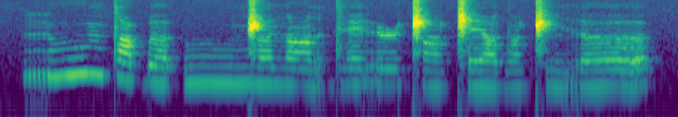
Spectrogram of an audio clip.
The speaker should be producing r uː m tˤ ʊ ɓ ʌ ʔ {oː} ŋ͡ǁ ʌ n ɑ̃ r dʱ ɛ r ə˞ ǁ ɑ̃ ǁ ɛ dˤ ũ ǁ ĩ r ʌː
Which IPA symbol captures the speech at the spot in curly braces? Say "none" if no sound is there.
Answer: uː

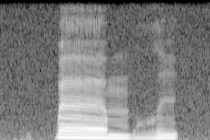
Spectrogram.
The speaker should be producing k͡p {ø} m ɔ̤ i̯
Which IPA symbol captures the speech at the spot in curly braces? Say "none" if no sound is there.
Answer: ɛ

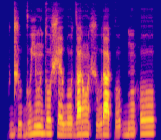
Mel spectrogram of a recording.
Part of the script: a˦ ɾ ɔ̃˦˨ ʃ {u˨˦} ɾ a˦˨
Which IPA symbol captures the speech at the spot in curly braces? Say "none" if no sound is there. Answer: u˨˦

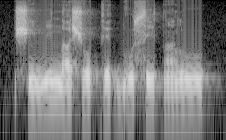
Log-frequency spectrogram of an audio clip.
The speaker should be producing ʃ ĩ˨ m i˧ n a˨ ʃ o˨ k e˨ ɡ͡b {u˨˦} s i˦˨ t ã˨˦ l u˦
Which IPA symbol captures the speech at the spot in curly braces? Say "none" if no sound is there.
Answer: u˨˦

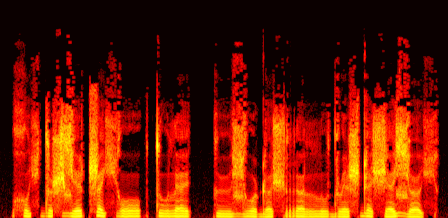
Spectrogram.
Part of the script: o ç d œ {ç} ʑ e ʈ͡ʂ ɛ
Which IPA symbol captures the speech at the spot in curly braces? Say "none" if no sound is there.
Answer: ʂ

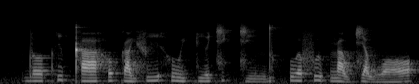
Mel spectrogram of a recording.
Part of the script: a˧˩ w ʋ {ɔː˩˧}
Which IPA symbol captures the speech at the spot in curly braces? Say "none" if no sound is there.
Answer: ɔː˩˧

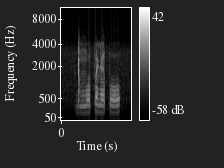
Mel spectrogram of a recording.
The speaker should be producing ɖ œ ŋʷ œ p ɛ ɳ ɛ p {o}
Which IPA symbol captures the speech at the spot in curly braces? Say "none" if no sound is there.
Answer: o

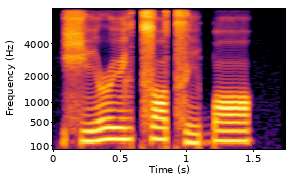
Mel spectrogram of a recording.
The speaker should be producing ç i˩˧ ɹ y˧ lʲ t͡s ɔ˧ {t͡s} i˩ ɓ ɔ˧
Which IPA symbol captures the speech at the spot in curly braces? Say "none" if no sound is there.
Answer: t͡s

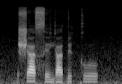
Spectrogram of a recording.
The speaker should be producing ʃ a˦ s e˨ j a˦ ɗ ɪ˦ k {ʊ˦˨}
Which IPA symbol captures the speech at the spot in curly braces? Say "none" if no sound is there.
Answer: ʊ˦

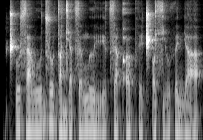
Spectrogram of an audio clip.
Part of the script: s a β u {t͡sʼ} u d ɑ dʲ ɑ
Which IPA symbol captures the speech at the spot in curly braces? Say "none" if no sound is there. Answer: d͡z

